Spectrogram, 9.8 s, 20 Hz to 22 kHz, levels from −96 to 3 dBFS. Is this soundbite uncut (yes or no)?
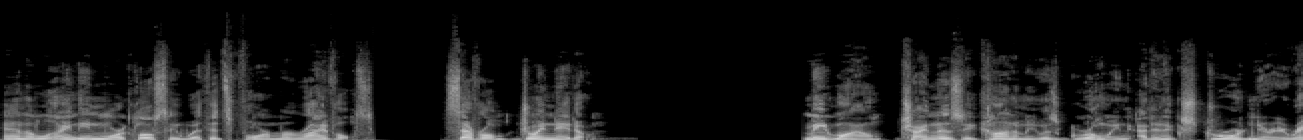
yes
